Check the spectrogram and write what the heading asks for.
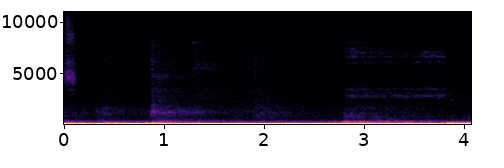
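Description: A loud, steady low hum that does not change, with faint higher tones near the end.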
